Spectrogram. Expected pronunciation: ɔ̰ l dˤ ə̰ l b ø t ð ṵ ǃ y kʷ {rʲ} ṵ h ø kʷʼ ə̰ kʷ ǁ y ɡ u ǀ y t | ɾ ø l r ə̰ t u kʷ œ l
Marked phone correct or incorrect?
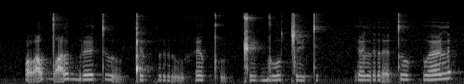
incorrect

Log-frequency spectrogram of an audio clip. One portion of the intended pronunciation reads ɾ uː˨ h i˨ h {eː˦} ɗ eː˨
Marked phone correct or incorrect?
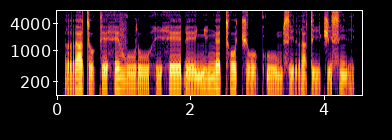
correct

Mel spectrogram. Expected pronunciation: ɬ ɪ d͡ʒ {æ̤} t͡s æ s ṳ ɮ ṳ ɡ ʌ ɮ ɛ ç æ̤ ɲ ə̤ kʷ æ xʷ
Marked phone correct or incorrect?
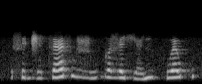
correct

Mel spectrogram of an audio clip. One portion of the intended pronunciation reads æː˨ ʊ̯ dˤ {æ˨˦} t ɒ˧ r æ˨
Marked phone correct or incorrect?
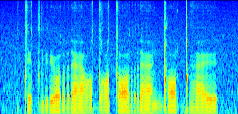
correct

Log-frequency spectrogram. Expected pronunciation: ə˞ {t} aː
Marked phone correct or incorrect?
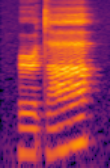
correct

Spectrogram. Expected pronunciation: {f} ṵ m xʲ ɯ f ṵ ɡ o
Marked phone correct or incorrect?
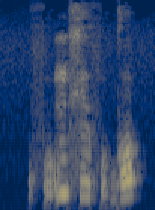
correct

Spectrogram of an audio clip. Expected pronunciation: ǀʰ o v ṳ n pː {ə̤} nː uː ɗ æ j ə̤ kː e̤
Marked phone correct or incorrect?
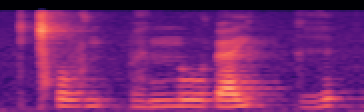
incorrect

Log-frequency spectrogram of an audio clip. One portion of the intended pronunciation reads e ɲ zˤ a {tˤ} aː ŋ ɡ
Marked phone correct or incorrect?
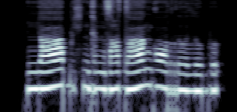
incorrect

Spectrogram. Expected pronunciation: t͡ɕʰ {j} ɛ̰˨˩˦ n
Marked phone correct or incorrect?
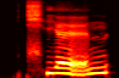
correct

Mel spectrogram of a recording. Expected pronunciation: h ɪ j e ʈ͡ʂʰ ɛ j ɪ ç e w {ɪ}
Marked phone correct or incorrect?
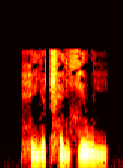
incorrect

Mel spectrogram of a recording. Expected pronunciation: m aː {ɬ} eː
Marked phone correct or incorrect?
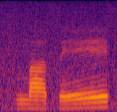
incorrect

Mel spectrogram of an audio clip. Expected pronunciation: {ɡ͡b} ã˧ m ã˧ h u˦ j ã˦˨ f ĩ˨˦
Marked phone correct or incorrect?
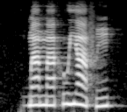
correct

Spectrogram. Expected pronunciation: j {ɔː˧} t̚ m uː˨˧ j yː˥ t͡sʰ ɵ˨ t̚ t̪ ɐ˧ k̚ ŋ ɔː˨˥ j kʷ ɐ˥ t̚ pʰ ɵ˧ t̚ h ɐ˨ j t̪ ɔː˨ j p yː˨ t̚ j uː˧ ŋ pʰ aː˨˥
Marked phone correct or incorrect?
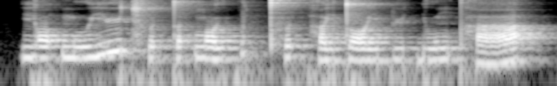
correct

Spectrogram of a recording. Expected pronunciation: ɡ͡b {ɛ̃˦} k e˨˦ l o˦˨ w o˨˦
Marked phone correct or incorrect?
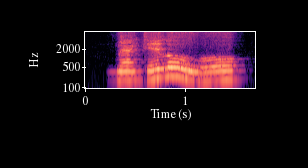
incorrect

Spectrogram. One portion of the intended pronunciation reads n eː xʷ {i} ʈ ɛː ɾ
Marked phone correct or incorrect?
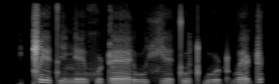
incorrect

